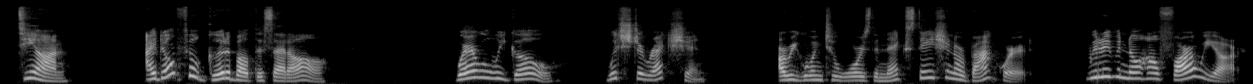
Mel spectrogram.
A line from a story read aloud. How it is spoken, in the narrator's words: Ciara exclaimed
